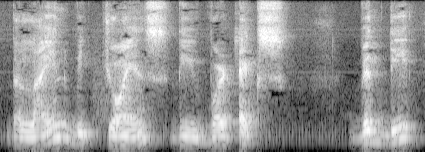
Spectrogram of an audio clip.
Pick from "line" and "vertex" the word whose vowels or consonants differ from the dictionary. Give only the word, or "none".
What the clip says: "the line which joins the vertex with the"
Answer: none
